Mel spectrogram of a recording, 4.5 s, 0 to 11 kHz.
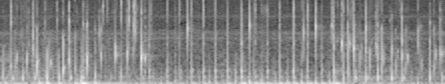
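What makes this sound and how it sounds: Long dark acrylic nails tap and scratch the textured crust of a solid, spongy foam squishy bread loaf about 20 cm long. A rapid, continuous stream of soft, muffled taps and crackly scratches is heard, with a dull low body and short bright clicks. Each tap dies away almost instantly.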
